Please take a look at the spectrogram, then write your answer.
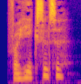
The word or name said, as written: forhekselse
